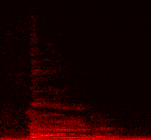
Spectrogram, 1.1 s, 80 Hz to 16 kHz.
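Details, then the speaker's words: Adult man coughing in the background of a household where the recorder is on quarantine day 10 recovering from COVID-19: a single faint, distant cough with a brief voiced tail over low room noise. "yeah you can hear my husband coughing in the background i'm on day number 10 of quarantine as i recover from covid19"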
